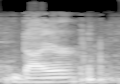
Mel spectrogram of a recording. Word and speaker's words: Dyer: For the record, my name is Davis Dyer. Last name is spelled D-Y-E-R.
